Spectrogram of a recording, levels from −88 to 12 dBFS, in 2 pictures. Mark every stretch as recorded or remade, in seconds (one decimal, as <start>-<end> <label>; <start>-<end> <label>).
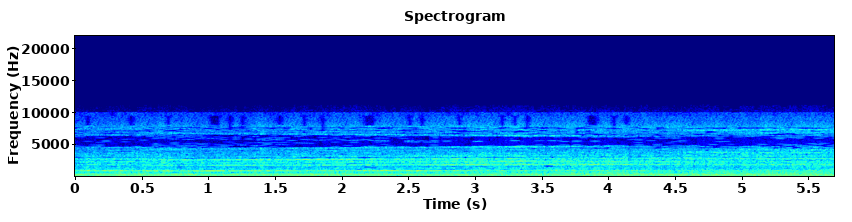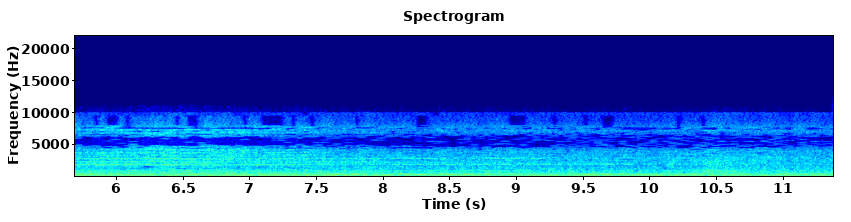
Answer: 0.0-11.4 recorded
